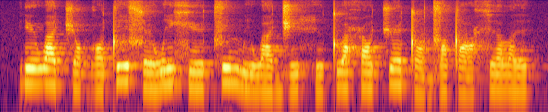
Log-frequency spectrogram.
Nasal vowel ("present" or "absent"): absent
